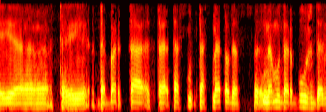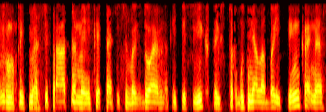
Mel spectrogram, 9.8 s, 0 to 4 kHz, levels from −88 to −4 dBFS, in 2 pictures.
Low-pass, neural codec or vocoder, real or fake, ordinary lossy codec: 3.6 kHz; codec, 24 kHz, 6 kbps, HILCodec; fake; AAC, 24 kbps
